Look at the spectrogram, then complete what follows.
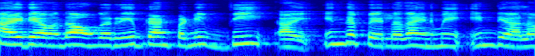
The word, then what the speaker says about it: Vi: S, Vodafone idea வந்து அவங்க rebrand பண்ணி VI இந்த பேரில் தான் இனிமேல் இந்தியாவில் அவங்க வேலை பார்ப்பாங்க அப்படின்னு தெரியுது.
